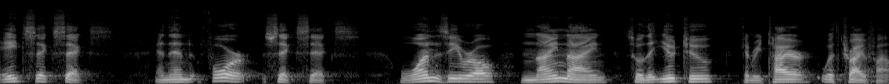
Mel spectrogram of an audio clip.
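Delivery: very slow, deliberate delivery, each digit said separately. Host repeats the phone number for listeners to call, very slow. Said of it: "Let me say that again very slowly".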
